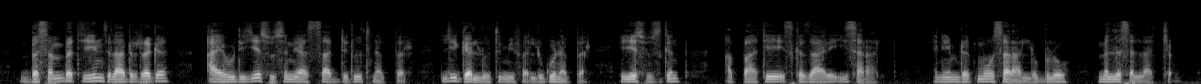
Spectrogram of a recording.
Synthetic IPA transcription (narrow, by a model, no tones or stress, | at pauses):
bəsəmbət̪jɪhɨnsɨlad̪ərːəɡə | ʔajhud̪ɨjːɛsusɨnjasad̪ːɨd̪ut̪nəbːə̰ɾ | liɡəlːut̪ʰɨmːifə̰lːɨɡunəbːə̰ɾ | ɨjːɛsusɡɨn | ʔabːat̪ʰe̞ɨskʰəzaɾe̞̰jɪsəɾa̰l | ʔɨne̞md̪əɡmo̞səɾalːəhbɨlo̞ | məlːəsəlːat͡ʃːɛw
